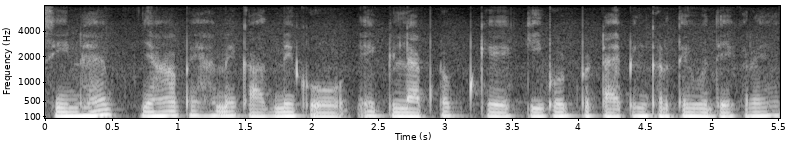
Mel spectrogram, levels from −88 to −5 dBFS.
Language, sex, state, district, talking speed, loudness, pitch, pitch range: Hindi, male, Bihar, Patna, 205 wpm, -15 LUFS, 110 Hz, 100-115 Hz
